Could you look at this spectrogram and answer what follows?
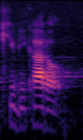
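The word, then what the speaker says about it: kubectl: year so since then it is pronounced cubic ATO because of the cuttlefish that we have on on our t-shirts but then again I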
